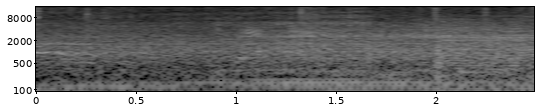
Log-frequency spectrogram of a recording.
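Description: A low, steady engine rumble from a municipal vehicle that collects beggars, drawing nearer from a distance toward an intersection, growing slightly louder toward the end amid faint background street noise.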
